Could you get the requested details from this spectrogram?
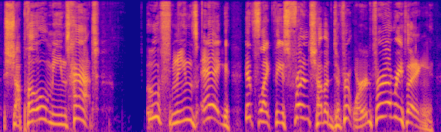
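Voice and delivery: [name] routine. Retold or imitated. Host retelling an old comedy album routine, mock amazement. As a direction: mimic a comedian marvelling at a foreign language. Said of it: "He has this routine".

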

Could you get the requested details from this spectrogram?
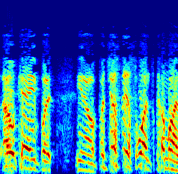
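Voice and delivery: high, loud mock giving-in; Sam relenting. Sam lets Dewey join the smokers, high loud relenting. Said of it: "Sam goes".

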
